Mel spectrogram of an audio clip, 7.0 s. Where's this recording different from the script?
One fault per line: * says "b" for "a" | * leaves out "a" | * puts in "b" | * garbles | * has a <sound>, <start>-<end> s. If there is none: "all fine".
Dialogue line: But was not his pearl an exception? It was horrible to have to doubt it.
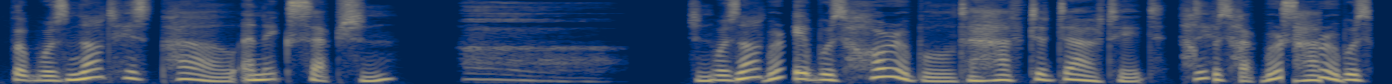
* has a sigh, 2.3-3.1 s
* garbles
* garbles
